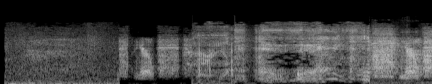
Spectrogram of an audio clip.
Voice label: male voices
